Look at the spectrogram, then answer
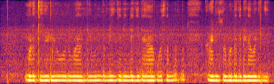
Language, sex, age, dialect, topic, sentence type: Kannada, male, 31-35, Coastal/Dakshin, agriculture, statement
